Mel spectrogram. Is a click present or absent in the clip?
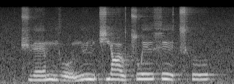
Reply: absent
